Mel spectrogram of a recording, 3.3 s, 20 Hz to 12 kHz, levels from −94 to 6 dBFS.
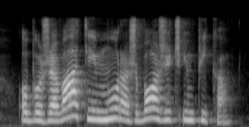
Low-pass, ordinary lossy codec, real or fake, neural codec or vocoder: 7.2 kHz; none; real; none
